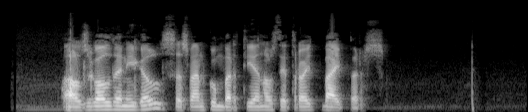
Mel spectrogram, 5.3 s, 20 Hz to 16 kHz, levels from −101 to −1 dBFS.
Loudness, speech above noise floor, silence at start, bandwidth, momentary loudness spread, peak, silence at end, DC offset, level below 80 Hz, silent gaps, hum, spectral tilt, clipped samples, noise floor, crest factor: -21 LUFS; 54 dB; 0.6 s; 6 kHz; 9 LU; 0 dBFS; 1.45 s; under 0.1%; -62 dBFS; none; none; -8.5 dB/octave; under 0.1%; -75 dBFS; 22 dB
